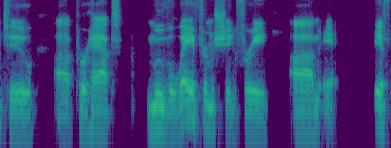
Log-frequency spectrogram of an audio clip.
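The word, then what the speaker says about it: Tschiggfrie: A number of people have asked how that's pronounced. I've been told it's shig-free properties.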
